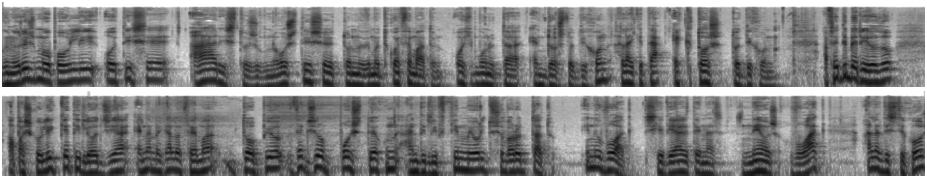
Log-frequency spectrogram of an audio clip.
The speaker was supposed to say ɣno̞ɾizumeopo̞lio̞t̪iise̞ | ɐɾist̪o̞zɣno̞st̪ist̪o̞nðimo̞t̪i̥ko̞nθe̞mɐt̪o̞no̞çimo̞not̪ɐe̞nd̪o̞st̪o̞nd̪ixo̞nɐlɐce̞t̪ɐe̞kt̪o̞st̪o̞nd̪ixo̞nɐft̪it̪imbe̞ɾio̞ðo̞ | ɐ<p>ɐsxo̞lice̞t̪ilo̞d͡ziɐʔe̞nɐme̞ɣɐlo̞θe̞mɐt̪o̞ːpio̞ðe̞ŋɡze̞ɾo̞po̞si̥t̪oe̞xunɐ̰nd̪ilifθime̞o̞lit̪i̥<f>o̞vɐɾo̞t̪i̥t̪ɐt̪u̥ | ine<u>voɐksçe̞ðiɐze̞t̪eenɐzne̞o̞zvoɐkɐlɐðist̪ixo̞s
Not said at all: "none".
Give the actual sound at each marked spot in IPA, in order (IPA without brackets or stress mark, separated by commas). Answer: p, s, o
